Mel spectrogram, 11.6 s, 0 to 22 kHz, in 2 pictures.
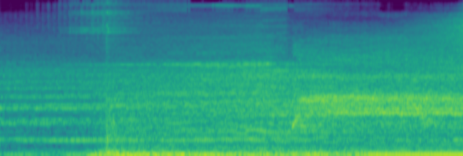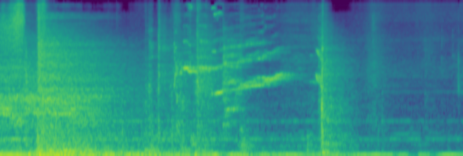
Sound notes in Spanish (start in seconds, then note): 3.6 Debra grita; 6.9 música dramática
